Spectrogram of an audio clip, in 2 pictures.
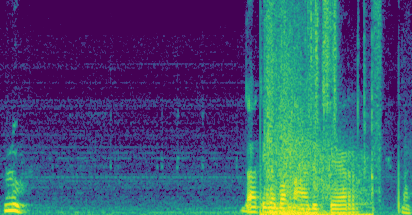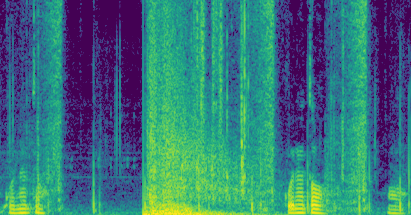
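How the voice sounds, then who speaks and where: Filipino-accented gamer host, gravelly, playful and teasing, noisy background. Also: medium pitch, takes it slowly, long pauses. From Philippines. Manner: joking, teasing banter in mixed Tagalog and English. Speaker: gamer playing a horror game. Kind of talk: casual game commentary.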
